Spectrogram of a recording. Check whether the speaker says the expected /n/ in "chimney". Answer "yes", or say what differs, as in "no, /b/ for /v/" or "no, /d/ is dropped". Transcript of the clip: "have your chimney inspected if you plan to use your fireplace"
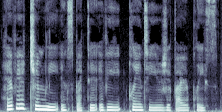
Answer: no, /l/ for /n/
